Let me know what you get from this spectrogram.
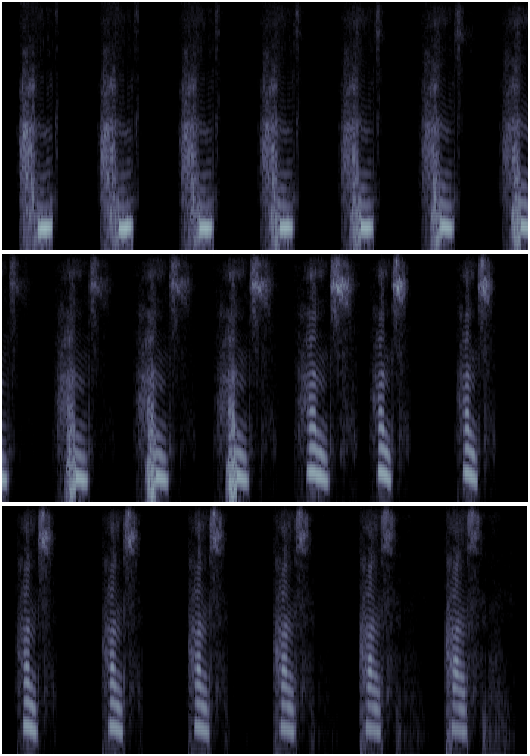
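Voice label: Proto-Indo-European h2nk to Armenian hasnel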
